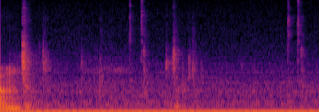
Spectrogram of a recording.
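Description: A few light, scattered clicks of a computer keyboard and mouse in the first second and a half, as an object is selected and deleted in Blender.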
